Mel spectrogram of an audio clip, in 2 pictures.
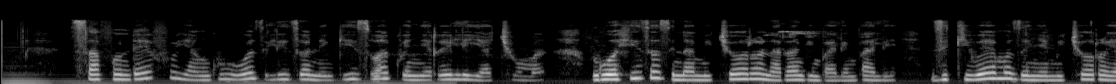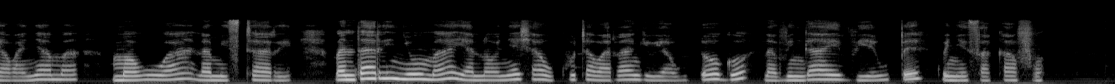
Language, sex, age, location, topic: Swahili, female, 25-35, Nairobi, finance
